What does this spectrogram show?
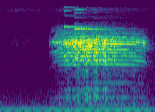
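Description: A single sheep bleat in a video game, drawn out for about a second and fairly loud, rising over a steady low background hum with no talking.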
